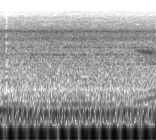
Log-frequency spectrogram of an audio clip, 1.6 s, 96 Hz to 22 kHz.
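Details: Ford Mustang GT (99-04) V8 idling after installing a new SR Performance 130 amp alternator in place of the stock 105 amp; steady, even low rumble with regular pulsing, no ticks or squeals, no battery light; normal idle.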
